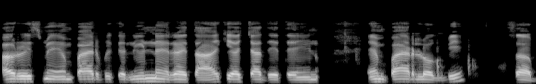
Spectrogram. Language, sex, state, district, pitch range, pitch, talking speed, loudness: Hindi, male, Chhattisgarh, Bastar, 115-130 Hz, 120 Hz, 200 wpm, -17 LUFS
